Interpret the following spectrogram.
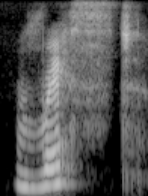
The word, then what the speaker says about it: wrist: words today that have the silent letter w and together when it's next to an r it makes a uh sound okay so these are your words we've got ren wrist wretch wrinkle right on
